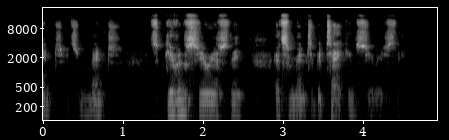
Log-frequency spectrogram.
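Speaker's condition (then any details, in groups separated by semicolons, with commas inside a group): No condition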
